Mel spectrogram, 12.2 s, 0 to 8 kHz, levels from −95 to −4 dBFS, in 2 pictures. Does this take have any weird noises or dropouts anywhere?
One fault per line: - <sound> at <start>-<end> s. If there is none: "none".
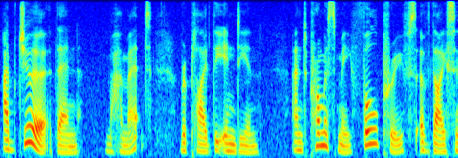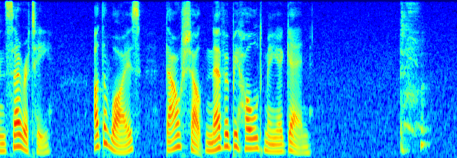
- cough at 11.4-11.9 s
